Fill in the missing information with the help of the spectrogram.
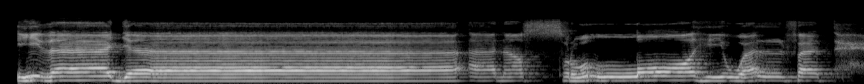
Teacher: maka dibaca dengan 4 sampai 5 harokat mad wajib muttasil, ya. Kita contoh tadi aja ya, idza jaa nasrullahi wal fath, kita baca 4 sampai 5 harokat.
